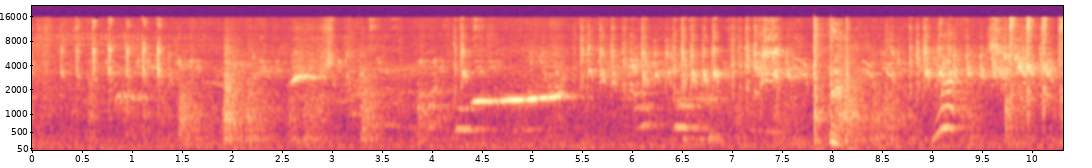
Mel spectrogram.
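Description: Bird chirps and short whistled calls, one clear rising note about halfway through, with a few scattered knocks.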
